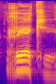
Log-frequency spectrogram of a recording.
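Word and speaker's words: реки: So, for example, from reka, river, the plural we get is reki. See how it's jumping backwards?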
